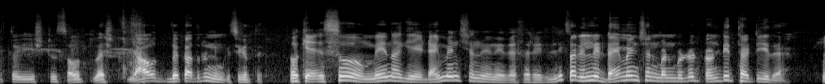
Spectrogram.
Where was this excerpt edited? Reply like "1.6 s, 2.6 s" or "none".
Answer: none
